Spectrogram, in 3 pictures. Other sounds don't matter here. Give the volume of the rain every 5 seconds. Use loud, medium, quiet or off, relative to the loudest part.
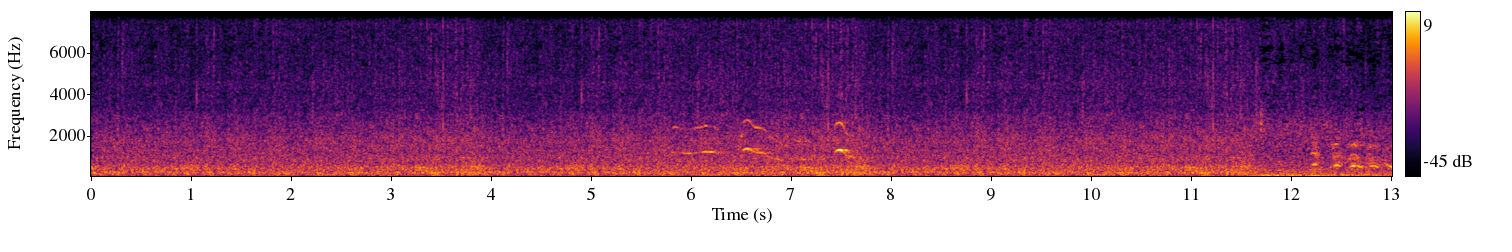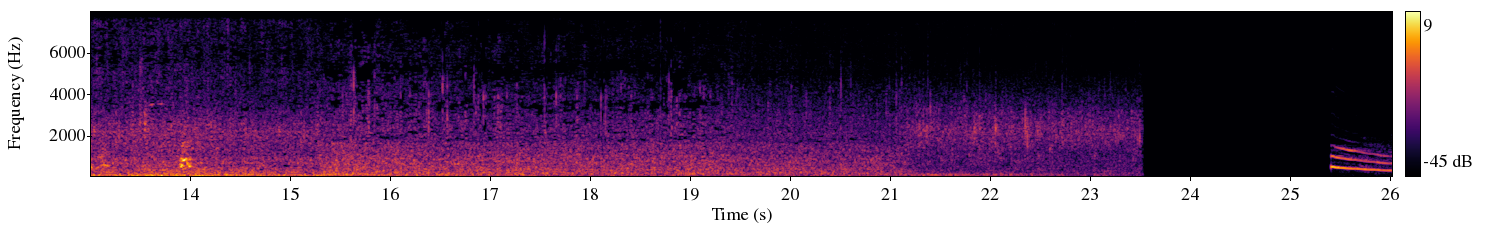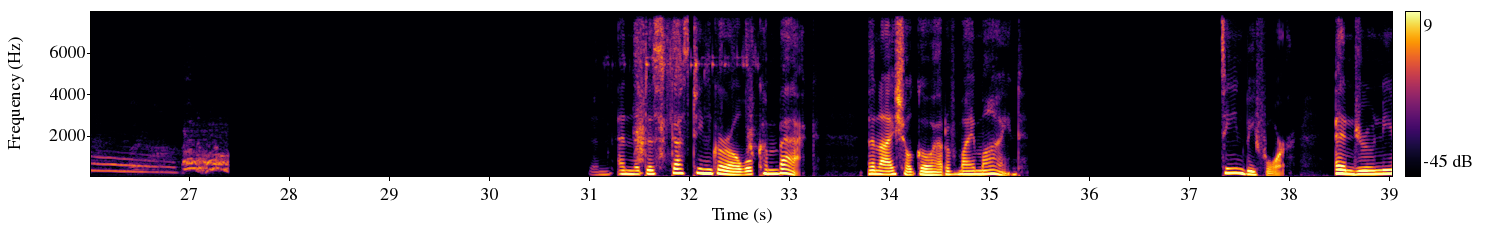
loud, loud, loud, medium, medium, off, off, off.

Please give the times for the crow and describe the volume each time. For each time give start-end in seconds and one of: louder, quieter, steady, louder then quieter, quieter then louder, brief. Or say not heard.
not heard.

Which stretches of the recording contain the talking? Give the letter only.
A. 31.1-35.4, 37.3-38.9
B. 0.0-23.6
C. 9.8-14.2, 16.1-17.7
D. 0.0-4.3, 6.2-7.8
A.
